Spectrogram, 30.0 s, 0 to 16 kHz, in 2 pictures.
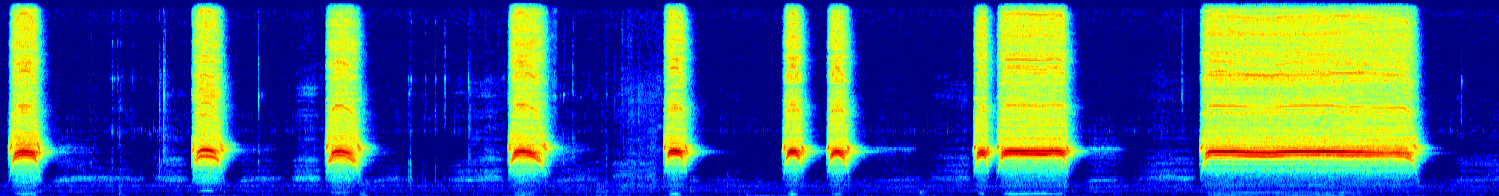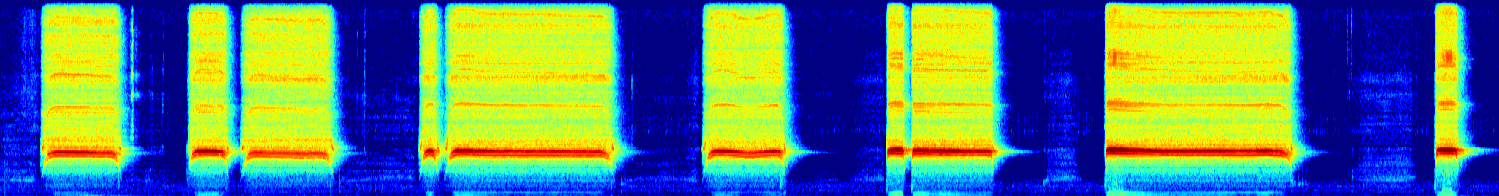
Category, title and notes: Sound effects > Objects / House appliances
A fox 40 whistle blowing.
